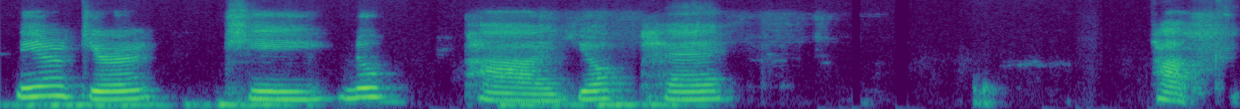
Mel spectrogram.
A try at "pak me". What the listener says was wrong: Don't say ba, don't say b. It's pa, pak me.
